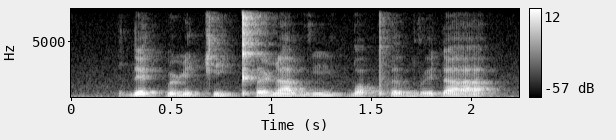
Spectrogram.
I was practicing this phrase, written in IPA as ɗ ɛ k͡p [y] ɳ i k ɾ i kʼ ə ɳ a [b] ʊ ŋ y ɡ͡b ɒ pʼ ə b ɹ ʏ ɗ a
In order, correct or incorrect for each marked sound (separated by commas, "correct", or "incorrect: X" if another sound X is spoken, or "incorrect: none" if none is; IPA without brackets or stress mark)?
incorrect: ʏ, correct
